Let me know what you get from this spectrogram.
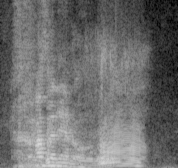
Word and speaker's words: habanero: Habanero. It's pronounced habanero.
